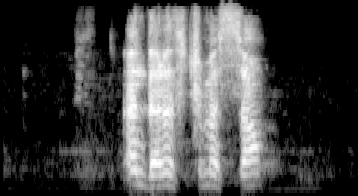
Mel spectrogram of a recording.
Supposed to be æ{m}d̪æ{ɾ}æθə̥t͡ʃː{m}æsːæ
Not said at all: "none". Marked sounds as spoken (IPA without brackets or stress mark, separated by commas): n, ɾ, m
